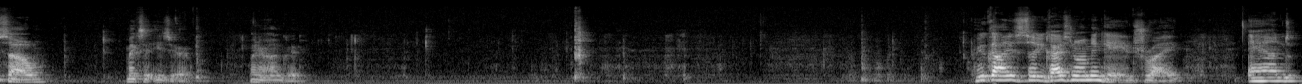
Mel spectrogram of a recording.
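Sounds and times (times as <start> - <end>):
crunchy chewing: 1.9 - 9.8.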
